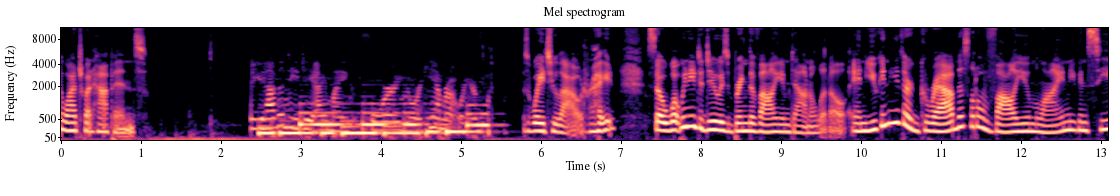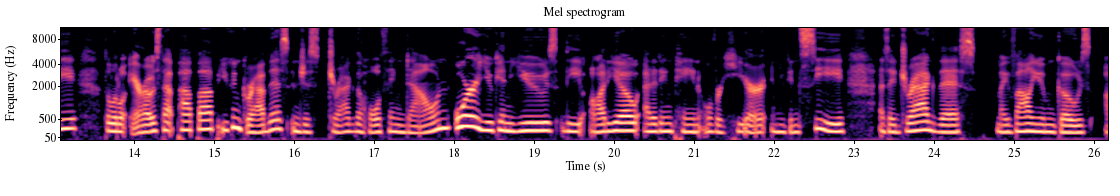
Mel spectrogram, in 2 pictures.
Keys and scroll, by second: 1.7 space, 5.1 space.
